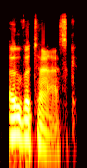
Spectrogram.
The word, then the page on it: overtask: British English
